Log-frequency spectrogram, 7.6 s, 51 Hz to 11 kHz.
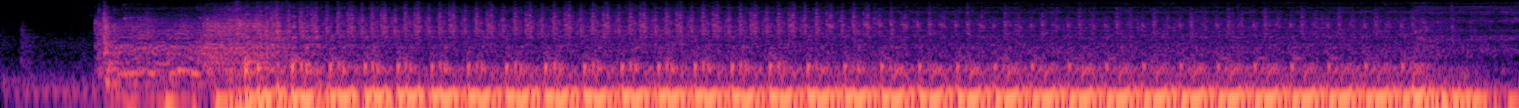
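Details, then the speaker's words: Old truck, last tagged 2005, in a will-it-run attempt: it cranks briefly, catches and settles into a steady idle with a light, fast chatter on the rhythm. It starts and runs pretty good, with a slight chatter. "a little chatter right there but uh yeah she'll run she runs pretty good"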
